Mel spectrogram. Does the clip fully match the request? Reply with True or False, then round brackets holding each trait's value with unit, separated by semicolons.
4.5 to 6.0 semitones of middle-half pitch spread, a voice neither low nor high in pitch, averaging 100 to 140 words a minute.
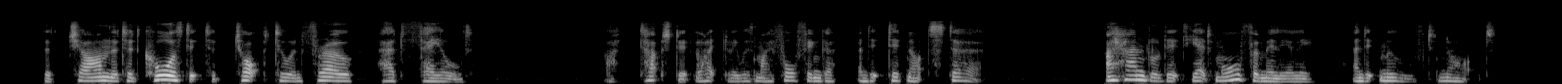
False (3.9 semitones; 160 Hz; 135 wpm)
